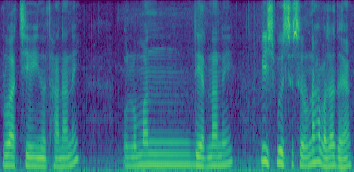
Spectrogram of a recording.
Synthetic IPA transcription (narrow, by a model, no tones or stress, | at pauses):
ɾuat͡ʃʰiejnɯtʰananɯj | ulɔmandeɾnanɯjbisbɯsɯsɯɾɔnaɦaβazadɯjaŋ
